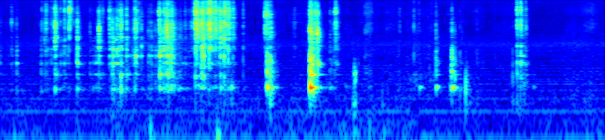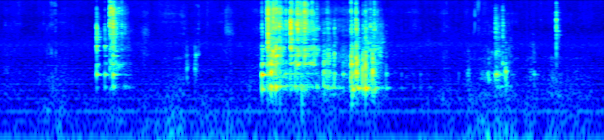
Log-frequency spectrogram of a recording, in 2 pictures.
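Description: Spoon and dishes being handled, giving a few irregular bursts of clinks, taps and clatter separated by quiet gaps, with no talking.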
